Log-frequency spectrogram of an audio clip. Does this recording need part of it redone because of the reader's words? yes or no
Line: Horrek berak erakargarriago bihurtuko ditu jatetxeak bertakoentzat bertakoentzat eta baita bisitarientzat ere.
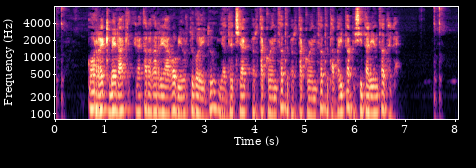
no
